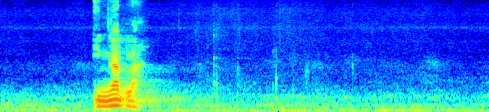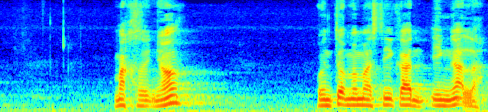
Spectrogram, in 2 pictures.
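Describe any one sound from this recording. A middle-aged man speaks calmly into a microphone, in short phrases with long pauses.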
